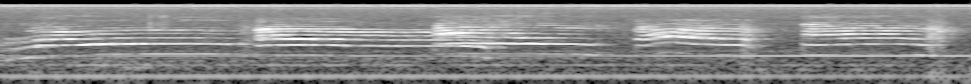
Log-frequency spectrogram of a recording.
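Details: Domestic cats meow almost continuously indoors, long wavering harmonic calls about once a second, some sliding upward, a few harsher and caterwaul-like, over a constant low hum.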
